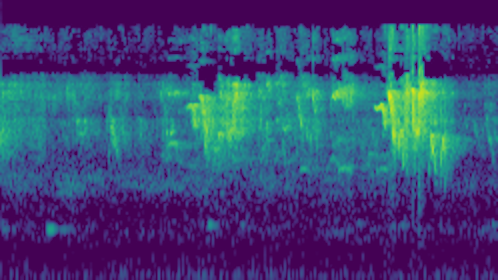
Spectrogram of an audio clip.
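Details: White-throated kingfisher (white-breasted kingfisher) giving high, harsh, chattering bursts, a short one near two seconds and a louder shrill rattle around four seconds, over a faint hum and soft short tones.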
